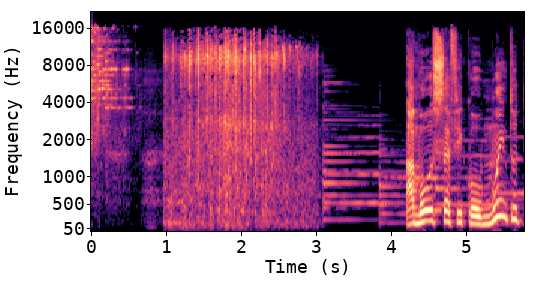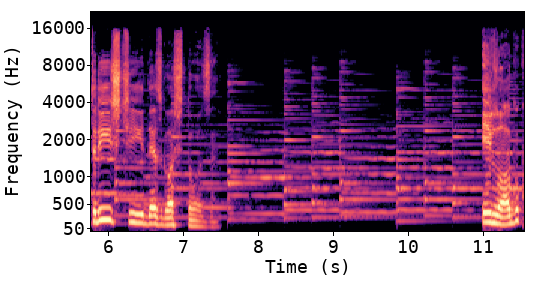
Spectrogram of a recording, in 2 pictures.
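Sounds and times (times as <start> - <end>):
bird flapping its wings and flying away: 1.0 - 3.1
speech: 4.2 - 7.6, 11.0 - 11.5.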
